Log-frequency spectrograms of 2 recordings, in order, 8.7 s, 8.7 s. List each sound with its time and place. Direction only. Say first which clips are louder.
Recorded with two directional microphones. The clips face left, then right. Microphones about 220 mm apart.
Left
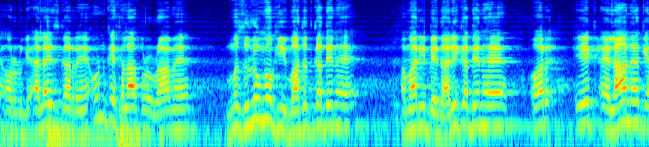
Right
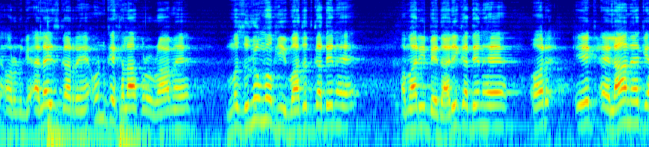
0.0 s a man's voice: right 2 dB; 30° right (ahead or behind)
